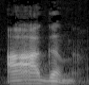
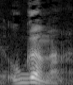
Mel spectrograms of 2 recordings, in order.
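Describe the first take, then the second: First: The first vowel sounds like 'ah'. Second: The first vowel sounds like 'uh'. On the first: This is the original form of the word. "the original word is agama" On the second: This is how people pronounce it locally now. "Here now they pronounce it as ugama"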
